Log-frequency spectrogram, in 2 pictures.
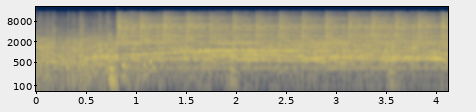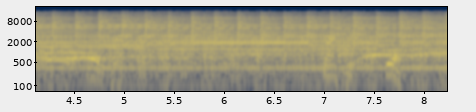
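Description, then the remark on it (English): A stock exchange opening bell, as aired on CNBC, starts just under a second in and rings continuously, a bright, shrill metallic clangor that holds steady to the end, with crowd cheering and chatter underneath. “Let's get the opening bell here in the CNBC Real-Time Exchange.”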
